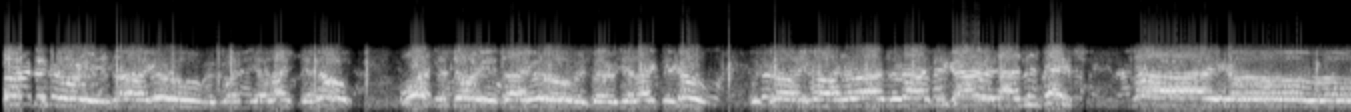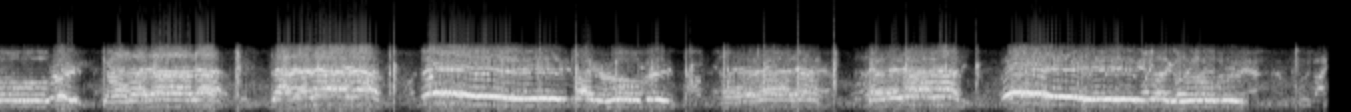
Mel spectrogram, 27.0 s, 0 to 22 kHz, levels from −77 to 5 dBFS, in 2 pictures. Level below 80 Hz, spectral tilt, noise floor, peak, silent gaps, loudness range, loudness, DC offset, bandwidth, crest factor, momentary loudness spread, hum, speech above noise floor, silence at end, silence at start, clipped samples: -48 dBFS; -4.5 dB/octave; -27 dBFS; 0 dBFS; none; 3 LU; -8 LUFS; under 0.1%; 8.8 kHz; 8 dB; 10 LU; none; 20 dB; 0.25 s; 0.05 s; 0.7%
